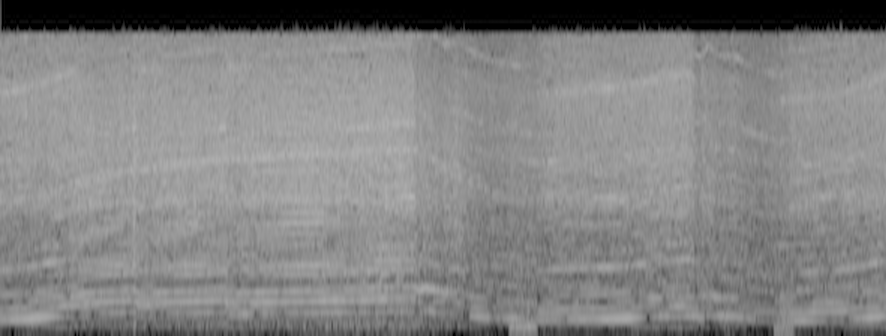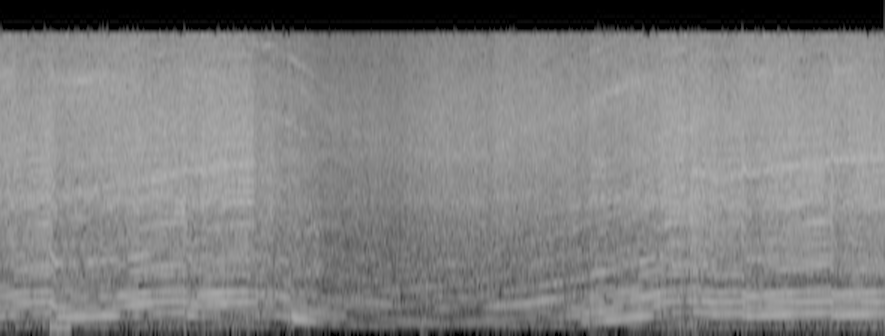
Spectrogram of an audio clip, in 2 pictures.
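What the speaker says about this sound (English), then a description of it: "I'll just let you listen to the engine." Racing car engines in a sim racing game at a Singapore Grand Prix, loud and continuous with repeated revving and gear changes as the pitch climbs and drops, heard alone.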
